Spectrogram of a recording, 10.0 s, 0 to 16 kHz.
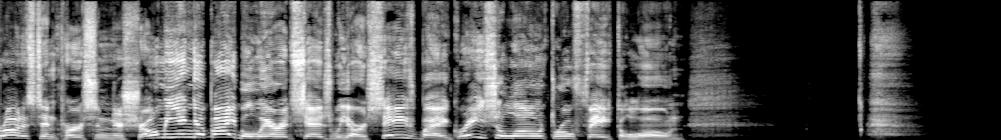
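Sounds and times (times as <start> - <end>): man breathing: 6.8 - 7.8, 8.6 - 9.4
mouth click: 8.6 - 8.8
short sigh: 8.6 - 9.2.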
